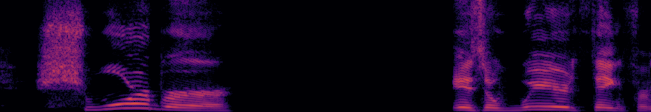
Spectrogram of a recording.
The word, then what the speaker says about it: Schwarber: Schwarber is a weird thing for me to say. I don't know why. But it literally is, war is in his name.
